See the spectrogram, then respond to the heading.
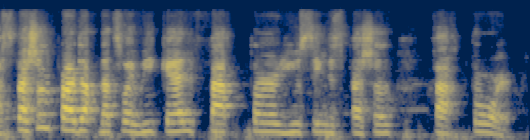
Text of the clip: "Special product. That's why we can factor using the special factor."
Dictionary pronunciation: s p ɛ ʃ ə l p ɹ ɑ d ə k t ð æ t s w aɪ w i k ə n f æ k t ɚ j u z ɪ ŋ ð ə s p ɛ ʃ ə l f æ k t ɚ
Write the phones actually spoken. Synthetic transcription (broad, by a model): s p ɛ ʃ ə l p ɹ ɑ d ə k t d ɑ t s w aɪ w i k ə n f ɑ k t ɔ j u s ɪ ŋ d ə s p ɛ ʃ ə l f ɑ k t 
